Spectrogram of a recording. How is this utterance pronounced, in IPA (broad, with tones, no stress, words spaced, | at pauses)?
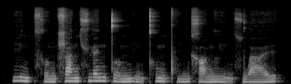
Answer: i˥˩nt͡sʰɤ˧˥ŋʂa˥n ɕɥɛ˥nt̪ɤ˧˥ŋ ḭ˨˩ŋkʰʊ˥˩ŋpʰi˧˥ŋxɑ˧˥ŋ lḭ˨˩n swa˧˥ɪ̯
